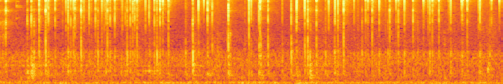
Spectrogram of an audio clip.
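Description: Long fingernails on both hands tap fast on the sides of a small clear glass planter filled with soil, pebbles and a succulent, standing on a wooden table. A steady stream of quick, bright, clicky taps dies away almost instantly, over a constant low hum.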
